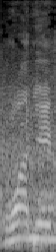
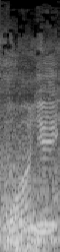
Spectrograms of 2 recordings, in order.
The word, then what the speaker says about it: Wanye: Gary said You know, in the media guide, in the pronunciation, it says, is it Wanye? Because he said it looks like it rhymes Right, with that Kanye.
